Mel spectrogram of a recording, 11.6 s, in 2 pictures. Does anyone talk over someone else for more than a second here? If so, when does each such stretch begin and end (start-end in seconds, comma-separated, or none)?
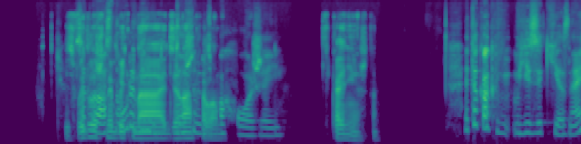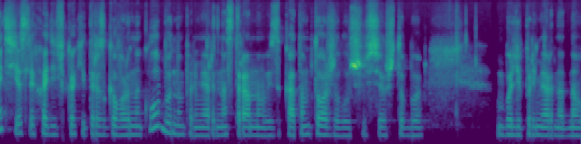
0.7-2.3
